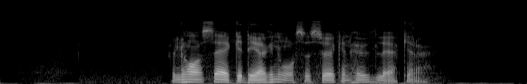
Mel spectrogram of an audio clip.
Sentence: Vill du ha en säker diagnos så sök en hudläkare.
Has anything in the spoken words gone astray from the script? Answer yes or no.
no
